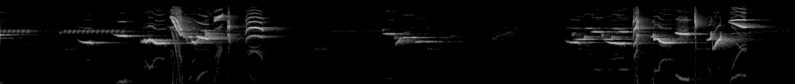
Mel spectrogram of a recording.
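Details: Two rich bursts of rufous-brown solitaire song, each a quick jumble of high squeaky, swooping and clicking notes, separated by a short slurred phrase and pauses of near silence.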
